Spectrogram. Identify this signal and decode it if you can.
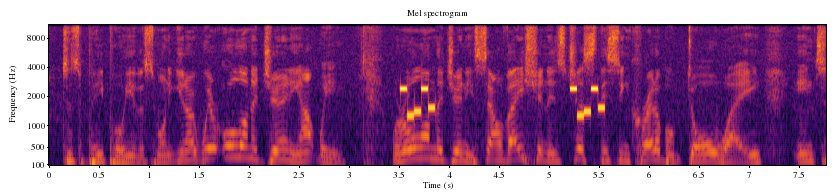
Five-tone selective call (ZVEI), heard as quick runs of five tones, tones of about 70 ms. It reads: 03405 03405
